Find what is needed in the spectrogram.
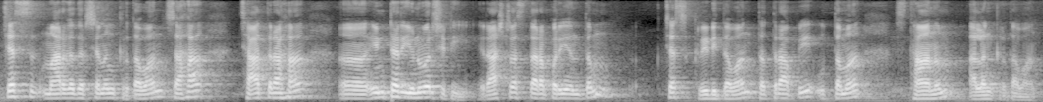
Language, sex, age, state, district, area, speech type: Sanskrit, male, 45-60, Karnataka, Uttara Kannada, urban, spontaneous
